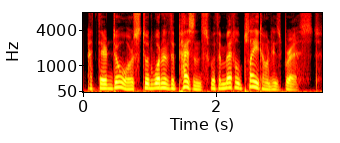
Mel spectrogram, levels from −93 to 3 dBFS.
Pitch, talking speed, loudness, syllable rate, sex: 145 Hz, 250 wpm, -18 LUFS, 5.5 syllables/s, male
